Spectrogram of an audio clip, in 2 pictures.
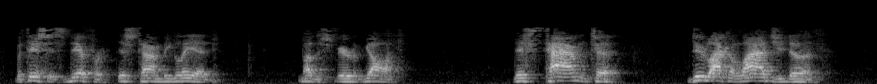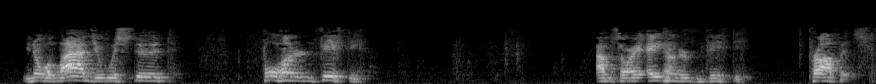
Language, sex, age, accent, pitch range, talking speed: English, male, 60-79, American, 140-170 Hz, 100 wpm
